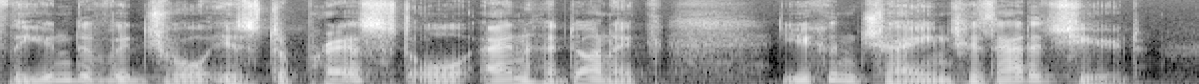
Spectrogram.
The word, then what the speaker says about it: anhedonic: Anhedonic. Anhedonic, there we go, is the inability to feel pleasure in normal pleasurable activities.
